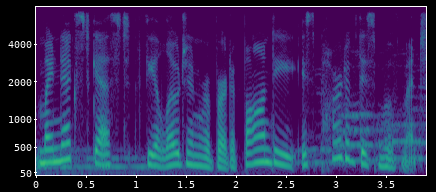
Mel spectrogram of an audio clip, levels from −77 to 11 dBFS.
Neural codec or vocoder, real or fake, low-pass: none; real; 7.2 kHz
